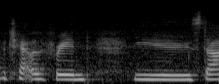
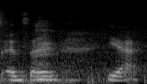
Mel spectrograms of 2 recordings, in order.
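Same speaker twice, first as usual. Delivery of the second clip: ordinary talk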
